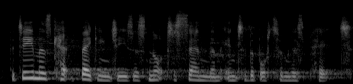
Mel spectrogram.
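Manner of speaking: ordinary delivery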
